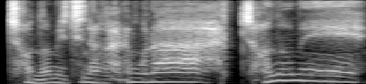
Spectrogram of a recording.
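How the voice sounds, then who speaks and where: A man voicing a bitter, frantic dying old grandfather who cries out in a strained, high wail. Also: very animated, normal speed, creaky, fairly bright tone, exaggerated voice. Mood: anguished. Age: older.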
